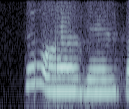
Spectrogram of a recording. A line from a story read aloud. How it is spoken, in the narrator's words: sighed Mrs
